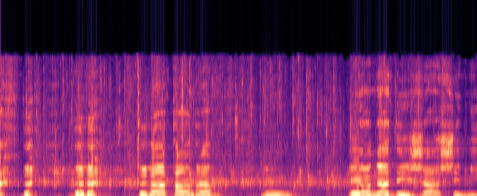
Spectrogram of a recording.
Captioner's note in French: Applaudissements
